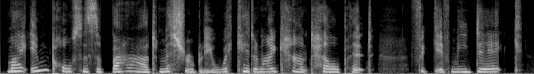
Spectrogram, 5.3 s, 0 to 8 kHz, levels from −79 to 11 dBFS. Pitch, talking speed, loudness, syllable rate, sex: 300 Hz, 135 wpm, -18 LUFS, 4.9 syllables/s, female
